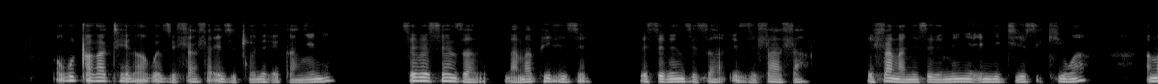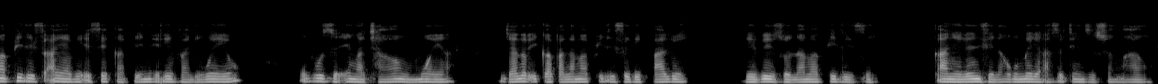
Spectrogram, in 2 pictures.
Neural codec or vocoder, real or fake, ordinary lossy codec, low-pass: autoencoder, 48 kHz, 32 numbers a frame, DAC-VAE, trained on Japanese speech; fake; Opus, 24 kbps; 7.2 kHz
